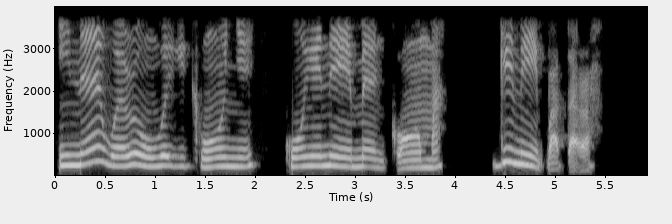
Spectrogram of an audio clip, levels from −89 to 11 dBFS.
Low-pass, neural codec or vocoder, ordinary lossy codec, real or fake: 3.6 kHz; none; none; real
